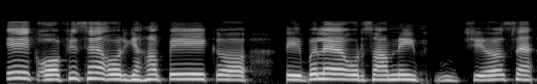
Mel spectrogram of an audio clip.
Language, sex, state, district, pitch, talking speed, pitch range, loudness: Hindi, female, Haryana, Charkhi Dadri, 225 Hz, 145 wpm, 215-240 Hz, -15 LUFS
